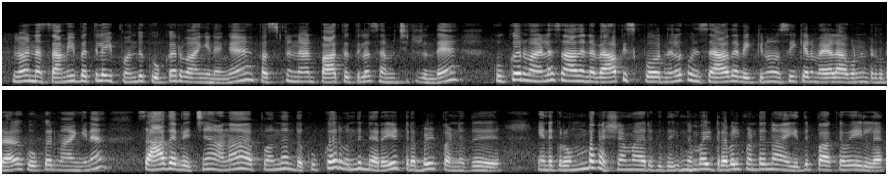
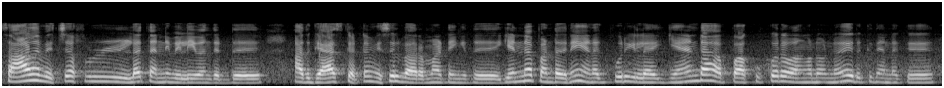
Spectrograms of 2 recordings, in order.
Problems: none marked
